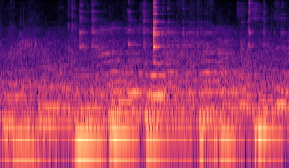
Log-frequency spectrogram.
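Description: Jazz playing, led by a bass line of low notes about half a second each, under a few sharp clinks of metal serving pans and utensils, the loudest a little after two seconds in.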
